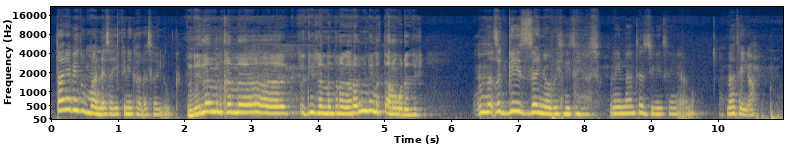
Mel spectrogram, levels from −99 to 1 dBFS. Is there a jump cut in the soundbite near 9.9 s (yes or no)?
yes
